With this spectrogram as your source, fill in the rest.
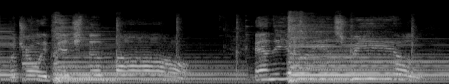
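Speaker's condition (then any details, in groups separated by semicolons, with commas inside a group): No condition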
